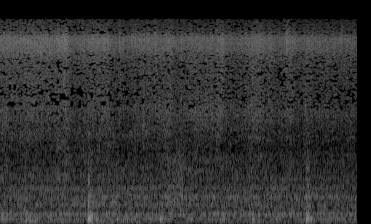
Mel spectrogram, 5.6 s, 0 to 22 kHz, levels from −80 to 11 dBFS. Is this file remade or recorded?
recorded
